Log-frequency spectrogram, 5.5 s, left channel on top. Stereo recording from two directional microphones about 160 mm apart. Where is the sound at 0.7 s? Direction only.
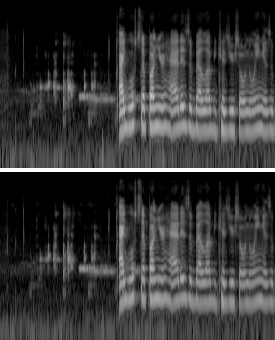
25° right (ahead or behind).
